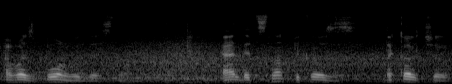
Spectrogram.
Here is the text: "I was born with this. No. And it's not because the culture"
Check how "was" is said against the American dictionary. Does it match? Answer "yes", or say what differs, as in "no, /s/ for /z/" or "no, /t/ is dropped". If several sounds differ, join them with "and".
yes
